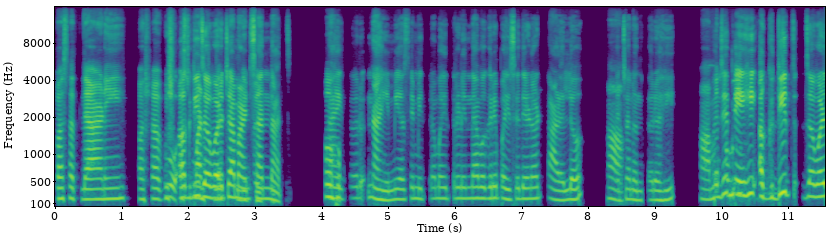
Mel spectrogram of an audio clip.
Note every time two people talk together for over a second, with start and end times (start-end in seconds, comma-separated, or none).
1.7-3.3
